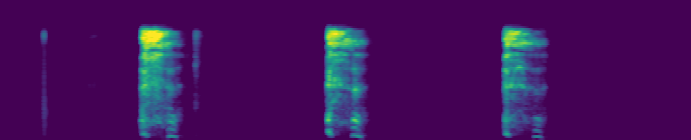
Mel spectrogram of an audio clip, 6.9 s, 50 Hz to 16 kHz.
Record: {"three_cough_length": "6.9 s", "three_cough_amplitude": 16496, "three_cough_signal_mean_std_ratio": 0.28, "survey_phase": "beta (2021-08-13 to 2022-03-07)", "age": "65+", "gender": "Male", "wearing_mask": "No", "symptom_none": true, "smoker_status": "Never smoked", "respiratory_condition_asthma": false, "respiratory_condition_other": false, "recruitment_source": "REACT", "submission_delay": "5 days", "covid_test_result": "Negative", "covid_test_method": "RT-qPCR", "influenza_a_test_result": "Negative", "influenza_b_test_result": "Negative"}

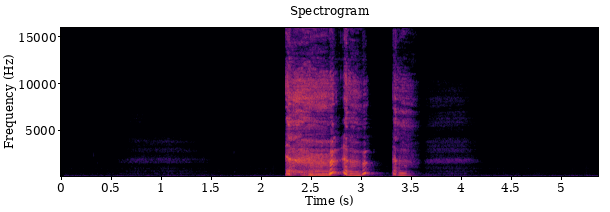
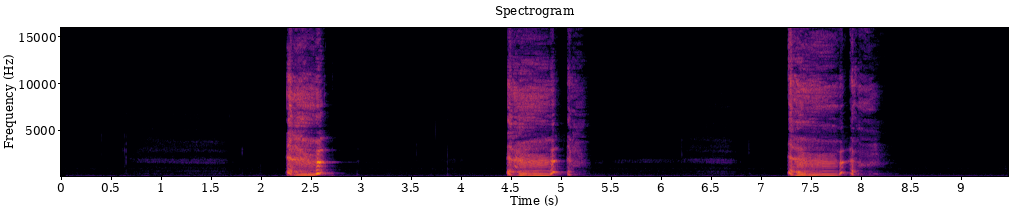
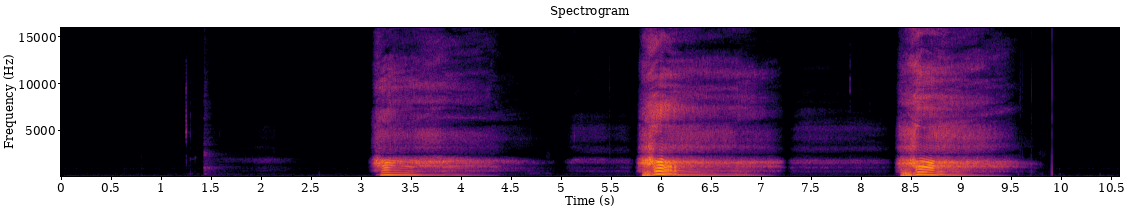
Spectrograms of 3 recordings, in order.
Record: {"cough_length": "5.4 s", "cough_amplitude": 8206, "cough_signal_mean_std_ratio": 0.32, "three_cough_length": "9.5 s", "three_cough_amplitude": 19023, "three_cough_signal_mean_std_ratio": 0.3, "exhalation_length": "10.6 s", "exhalation_amplitude": 32767, "exhalation_signal_mean_std_ratio": 0.34, "survey_phase": "beta (2021-08-13 to 2022-03-07)", "age": "45-64", "gender": "Female", "wearing_mask": "No", "symptom_cough_any": true, "symptom_runny_or_blocked_nose": true, "symptom_sore_throat": true, "symptom_onset": "8 days", "smoker_status": "Never smoked", "respiratory_condition_asthma": false, "respiratory_condition_other": false, "recruitment_source": "REACT", "submission_delay": "2 days", "covid_test_result": "Negative", "covid_test_method": "RT-qPCR", "influenza_a_test_result": "Negative", "influenza_b_test_result": "Negative"}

